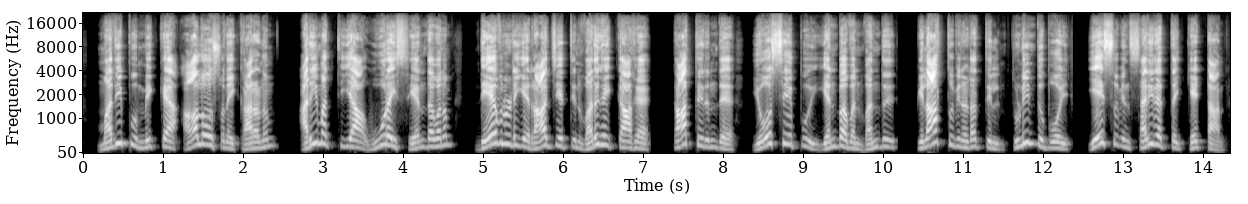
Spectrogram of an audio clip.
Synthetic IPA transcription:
mɐðɪpːɯmɪkːɐʔaːloːsɐnɐɪkːaːɾɐɳɐm | ɐɾɪmɐt̪ːɪjaːuːɾɐɪseːɾnd̪ɐʋɐnɯm | d̪eːʋɐnɯɽɐjɐɾaːd͡ʒjɐt̪ːɪnʋɐɾɯɣɐɪkːaːɣɐ | kaːt̪ːɪɾɯnd̪ɐ | joːseːpːɯɛnbɐʋɐnʋɐnd̪ɯ | pɪlaːt̪ːɯʋɪnɪɽɐt̪ːɪlt̪ʊɳɪnd̪ɯp̬oːj | jeːsɯʋɪnsɐɾiːɾɐt̪ːɐɪkːeːʈːa̰ːn

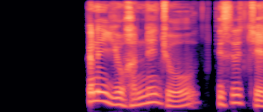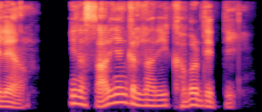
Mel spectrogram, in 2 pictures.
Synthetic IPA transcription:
kɐnejoːɦənːed͡ʒot̪ɪsɾet͡ʃeːleã̰ | kɪnãsa̰ːɾɪjãɡɐlːãɾikʰɐbəɾd̪ɪt̪ːḭː

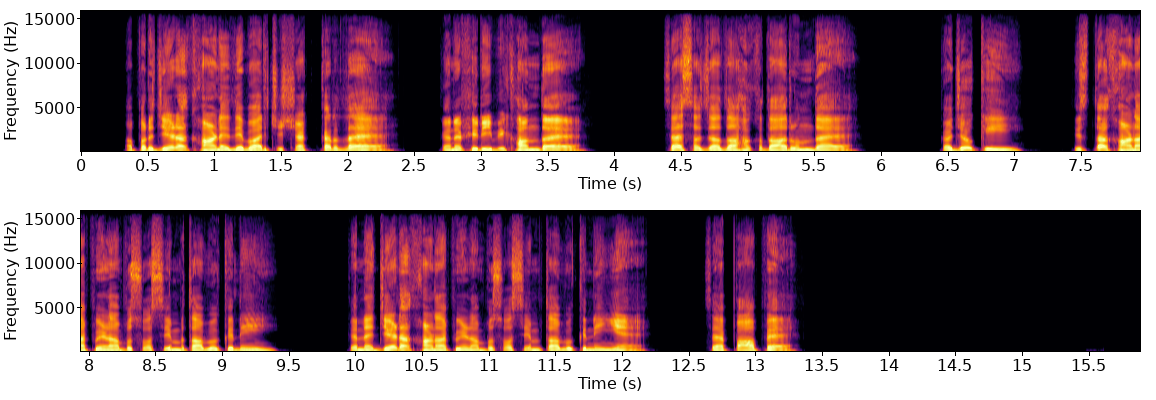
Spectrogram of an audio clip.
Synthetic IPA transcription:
ɐpəɾd͡ʒeːɽakʰaːɽ̃ed̪ebaːɾet͡ʃʃɐk̚ːɐɾd̪aɛ | kɐnɛpʰɪɾibʱikʰãːnd̪aɛː | sɛsɐzjaːd̪aɦɐkd̪aːɾɦʊ̃nd̪aɛ | kɐd͡ʒoːki | t̪ɪs̬d̪akʰaːɽ̃apiːɽ̃abɐsʊwaːsemɐt̪aːbəknĩ | kɐnɛd͡ʒeːɽakʰaːɽ̃apiːɽ̃abɐswaːsemɐt̪aːbəknĩɛ | sɛpaːpɛː

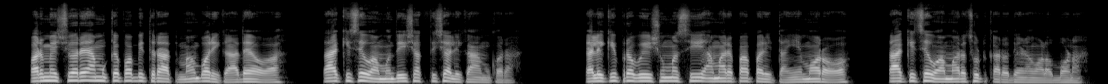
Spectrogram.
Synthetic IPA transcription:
pɐɾmeːʃwəɾɛaːmukɛpɐʋɪt̪ɾəaːt̪mabɔɾikaːd̪ɛːɔa | t̪aːkiseːuaːmud̪iʃɐk̚t̪iʃaːlikaːmkɔɾa | k̪ɛːlɛːk̬ipɾɐbujiːʃumɐsiːamaːɾɛpaːpaɾit̪ãːĩɛ̃mɔɾɔ | t̪aːk̬iseːuaːmaːɾɛt͡sʰʊʈkaːɾɔd̪eːɽ̃ɛʋa̰ːɭɔbɔɽ̃aː

